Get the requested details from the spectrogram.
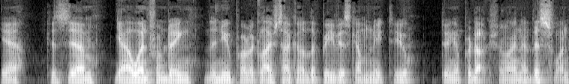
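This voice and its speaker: In an English accent, a man with a very deep, low voice and vocal fry speaks very fast with ordinary pitch variation on a very clean recording with a silent background. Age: 30s. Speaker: podcast host, mechanical engineer. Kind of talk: casual chat.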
